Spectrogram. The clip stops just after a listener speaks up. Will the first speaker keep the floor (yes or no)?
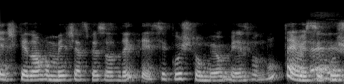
no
